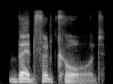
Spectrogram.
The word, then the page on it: Bedford cord: British English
